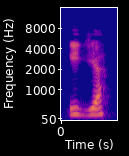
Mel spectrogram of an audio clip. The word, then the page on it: iyya: Macuiltianguis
